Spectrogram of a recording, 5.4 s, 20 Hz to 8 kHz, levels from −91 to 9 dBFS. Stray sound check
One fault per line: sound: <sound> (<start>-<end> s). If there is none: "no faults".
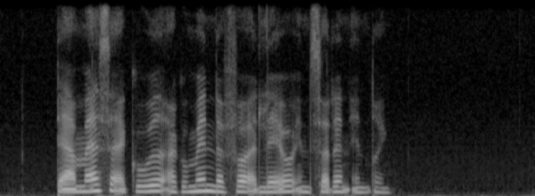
no faults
